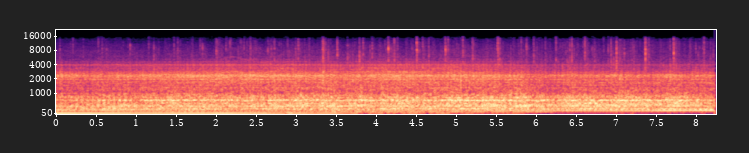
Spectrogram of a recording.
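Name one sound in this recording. A rock band plays loudly through big outdoor speakers, with electric guitars and drums.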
